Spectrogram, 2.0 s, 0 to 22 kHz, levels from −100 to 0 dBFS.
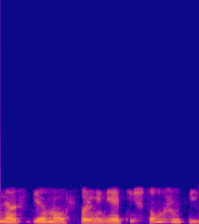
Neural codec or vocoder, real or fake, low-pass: codec, 16 kHz, 2 kbps, FreqCodec, larger model; fake; 3.6 kHz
